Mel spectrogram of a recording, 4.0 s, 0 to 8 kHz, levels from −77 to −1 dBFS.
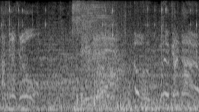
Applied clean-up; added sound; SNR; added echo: none; Chink, clink; 14 dB; none.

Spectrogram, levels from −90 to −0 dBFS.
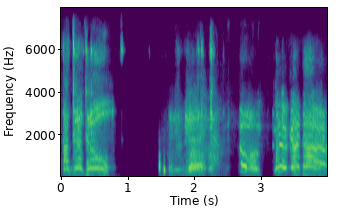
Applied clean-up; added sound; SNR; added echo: neural mask model Resemble Enhance denoiser.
